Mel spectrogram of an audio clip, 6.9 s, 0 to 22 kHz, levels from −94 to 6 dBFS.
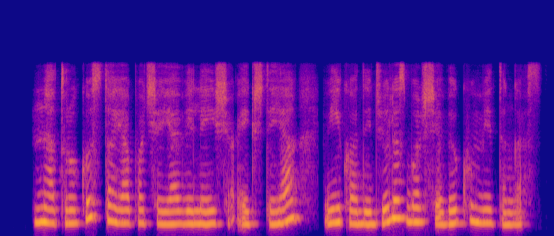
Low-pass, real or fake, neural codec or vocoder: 7.2 kHz; fake; vocoder, 44.1 kHz, 128 mel bands, Pupu-Vocoder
